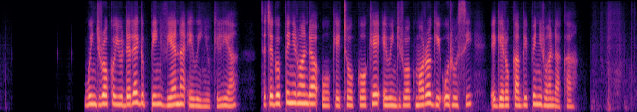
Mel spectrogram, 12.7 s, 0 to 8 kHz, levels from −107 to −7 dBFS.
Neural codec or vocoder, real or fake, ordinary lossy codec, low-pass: codec, 16 kHz, 0.3 kbps, FocalCodec; fake; none; none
